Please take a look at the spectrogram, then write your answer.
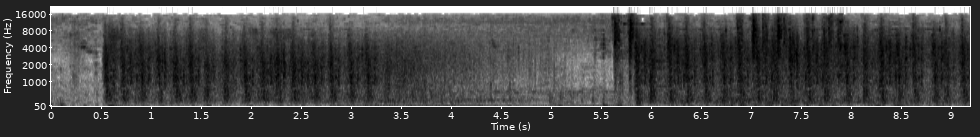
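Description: Enemy gunfire in the shooter game Metro 2033, a dense stream of rapid shots and bursts aimed at the player, loud and steady for about nine seconds, easing slightly midway before a louder volley resumes.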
